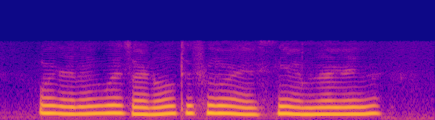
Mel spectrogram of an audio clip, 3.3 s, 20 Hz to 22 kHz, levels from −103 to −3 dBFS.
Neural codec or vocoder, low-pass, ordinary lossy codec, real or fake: codec, 16 kHz, 0.5 kbps, FunCodec, trained on LibriTTS, 25 frames a second; 5.4 kHz; none; fake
